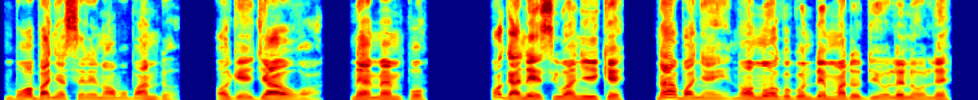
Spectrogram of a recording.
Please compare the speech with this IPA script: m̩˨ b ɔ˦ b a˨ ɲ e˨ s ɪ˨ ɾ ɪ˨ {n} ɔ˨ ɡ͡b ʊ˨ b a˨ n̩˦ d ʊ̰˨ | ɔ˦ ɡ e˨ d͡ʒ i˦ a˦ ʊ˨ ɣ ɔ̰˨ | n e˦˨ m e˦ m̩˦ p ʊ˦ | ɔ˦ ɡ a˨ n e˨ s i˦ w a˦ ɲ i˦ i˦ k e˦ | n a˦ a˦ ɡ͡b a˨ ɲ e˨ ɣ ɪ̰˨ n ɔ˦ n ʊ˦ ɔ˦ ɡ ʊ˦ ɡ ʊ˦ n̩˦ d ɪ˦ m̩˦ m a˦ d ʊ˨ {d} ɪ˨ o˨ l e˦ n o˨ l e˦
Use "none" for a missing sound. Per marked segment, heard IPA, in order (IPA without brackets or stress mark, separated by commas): n, d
